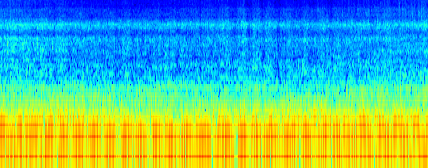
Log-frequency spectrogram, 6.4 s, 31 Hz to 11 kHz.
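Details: Heavy, lumpy low rumble; the rough idle never settles. Lost coil/distributor spark was restored by moving the wiring loom. Fuel pressure was 50 after prime and over 60 during prime. The engine cranks healthy but sneezes fuel and runs really rich; the cause is unconfirmed.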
